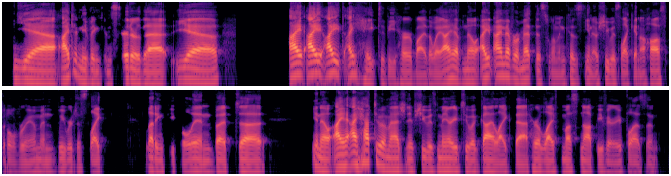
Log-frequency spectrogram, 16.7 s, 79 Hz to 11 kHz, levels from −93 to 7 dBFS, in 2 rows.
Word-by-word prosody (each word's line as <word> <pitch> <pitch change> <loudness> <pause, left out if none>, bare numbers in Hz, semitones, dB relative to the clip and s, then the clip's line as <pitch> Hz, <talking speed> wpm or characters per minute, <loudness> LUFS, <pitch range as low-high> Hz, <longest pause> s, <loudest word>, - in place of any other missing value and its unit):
Yeah, 105 -4 +4
I 120 - +5
didn't 115 - -9
even 100 -2 -7
consider 90 +5 -1
that, 90 0 +4
yeah. 115 -4 +4 0.9
I 160 +2 +8
I 165 +2 +8 0.2
I 165 - -3
I'd 155 - 0
hate 105 -7 -11
to 95 - -14
be 85 -2 -14
her, 90 0 -7
by 85 - -5
the 85 - -10
way, 85 0 -4
I - - +4
have 100 - -2
no 105 -1 -4
I 140 - +2
I 145 - +4
never 140 -5 -1
met 120 +2 -3
this 100 -1 -12
woman 85 0 -15
'cause, 95 +1 -12
you - - -11
know, - - -10
she - - -9
was, - - -11
like, - - -6
in - - -7
a 85 - -6
hospital 95 -4 -4
room, 85 +1 -13
and 85 0 -15
we 95 -1 -11
were 95 - -10
just, 95 -1 -16
like, - - -4 0.5
letting 95 -5 -3
people 90 +3 -9
in, 90 -3 -4
but, - - -3
uh, 90 +1 +1 0.6
you - - -6
know, 95 -1 +2
I 125 +5 +5
I - - +5
have 165 +3 +2
to - - -3
imagine 105 -3 -3
if 95 - -10
she 110 - -7
was 100 -1 -9
married 100 -2 -4
to - - -8
a 90 - -6
guy 95 +1 +2
like 85 - -5
that, - - -2
her 95 -1 -5
life 90 -1 -2
must 90 -1 -7
not 85 -2 -3
be 85 - -11
very 80 0 -9
pleasant. - - -9
95 Hz, 250 wpm, -25 LUFS, 90-110 Hz, 0.9 s, I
